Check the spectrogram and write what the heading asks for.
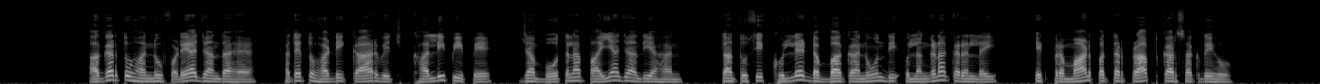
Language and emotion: Punjabi, neutral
